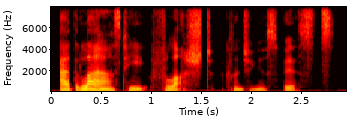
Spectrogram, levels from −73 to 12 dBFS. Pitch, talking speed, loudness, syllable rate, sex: 160 Hz, 160 wpm, -21 LUFS, 3.9 syllables/s, female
